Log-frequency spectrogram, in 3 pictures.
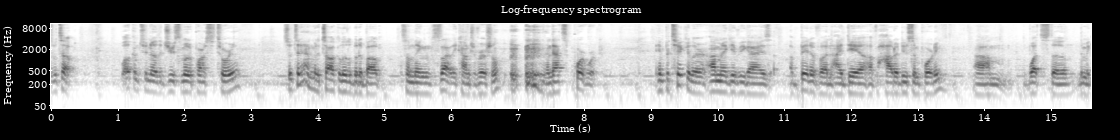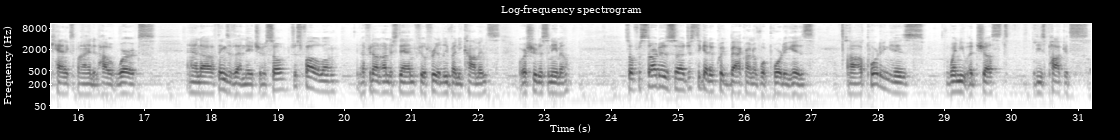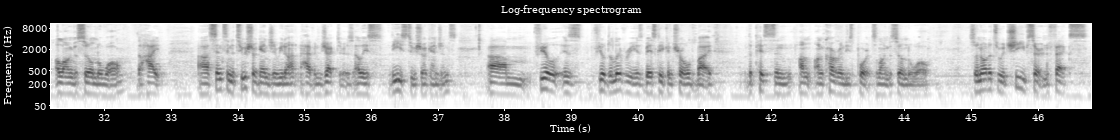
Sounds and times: Speech: 0.0s - 0.4s, 1.0s - 2.9s, 3.5s - 8.3s, 9.0s - 23.4s, 24.2s - 44.4s, 45.0s - 46.8s.

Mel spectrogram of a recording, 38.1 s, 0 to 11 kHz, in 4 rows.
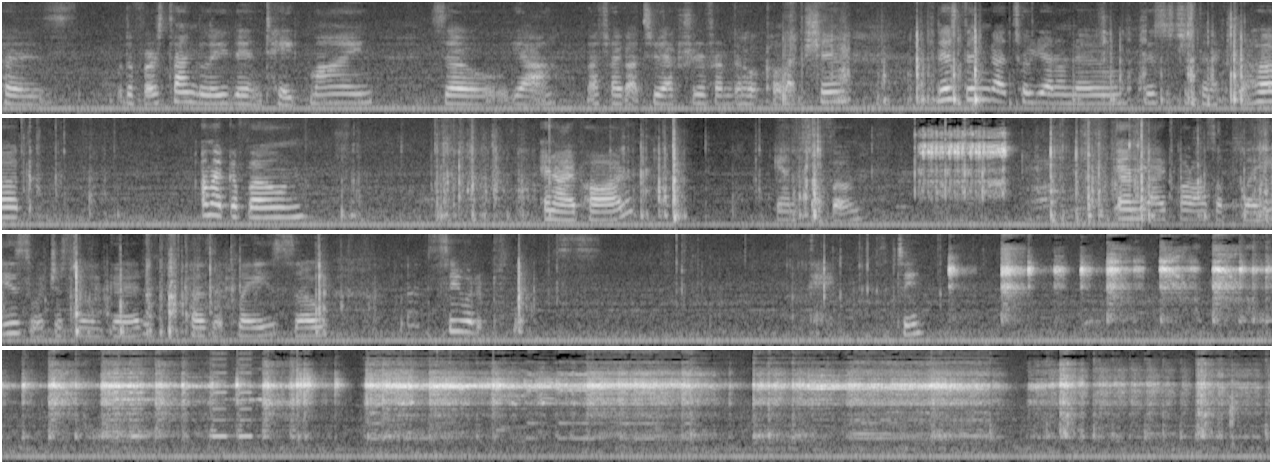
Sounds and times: Speech: 0.0s - 6.4s, 7.0s - 9.7s, 11.0s - 11.8s, 13.6s - 14.3s, 15.3s - 16.4s, 17.2s - 21.5s, 22.1s - 23.5s, 25.1s - 26.0s
Inside, small room: 0.0s - 38.0s
Music: 26.1s - 38.0s.

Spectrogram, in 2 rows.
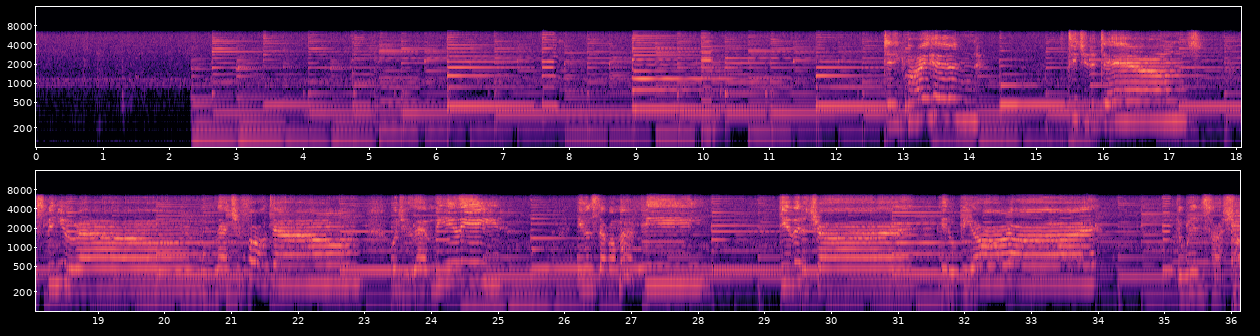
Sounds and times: Music: 2.3s - 36.1s.

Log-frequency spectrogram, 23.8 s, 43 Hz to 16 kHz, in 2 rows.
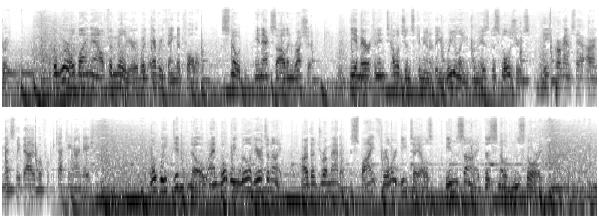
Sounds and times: Speech: 1.0s - 6.2s, 7.0s - 13.8s, 14.9s - 22.7s.

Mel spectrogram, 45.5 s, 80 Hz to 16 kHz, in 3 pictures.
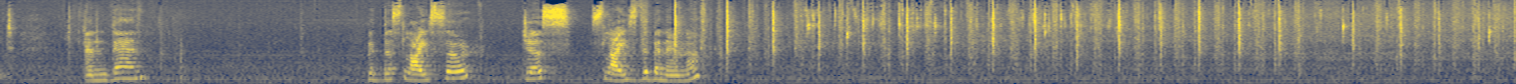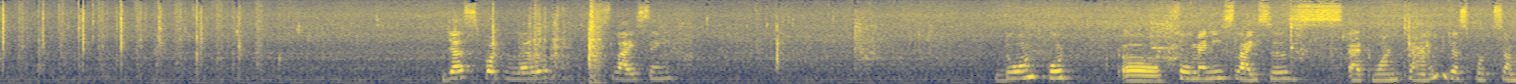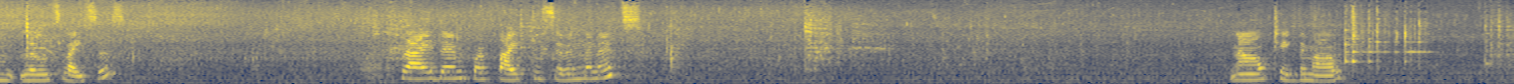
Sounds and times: Frying (food): 5.2s - 45.4s.

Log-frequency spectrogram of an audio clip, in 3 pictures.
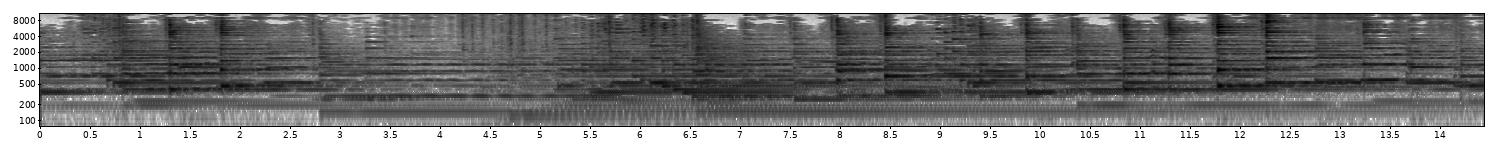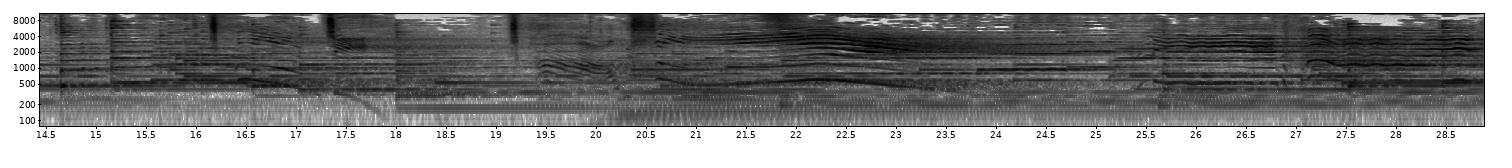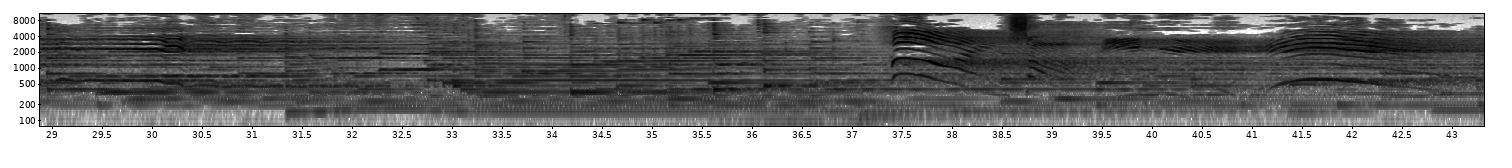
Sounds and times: Music: 0.0s - 43.3s.

